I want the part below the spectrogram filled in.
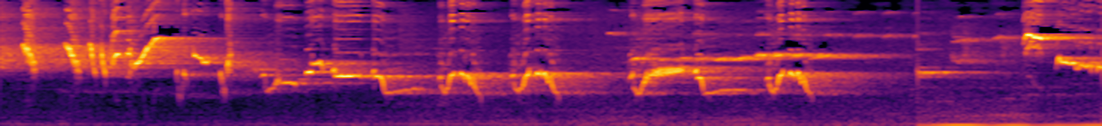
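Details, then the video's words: White-rumped shama song used as a training recording: loud, varied whistled phrases, rising and falling slurred notes repeated in quick sequence, with a steady low electrical hum underneath. "MASTERAN MURAI"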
